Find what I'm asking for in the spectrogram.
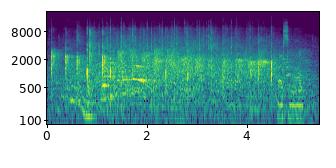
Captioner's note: everyone applauding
